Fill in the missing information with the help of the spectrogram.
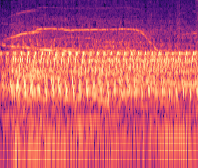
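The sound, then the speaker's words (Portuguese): A police siren blares in a rapid, continuous electronic warble, with a steady higher tone running underneath, loud and unbroken throughout with no voices, as police cars pass along an avenue at the end of a manhunt. “Nesta avenida, à medida em que os carros da polícia iam passando, moradores e comerciantes agradeciam o fim da caçada.”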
